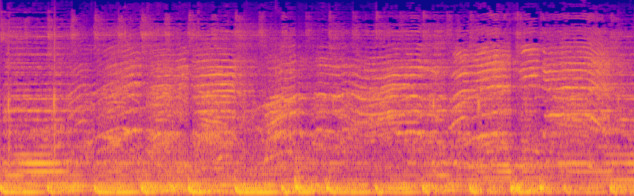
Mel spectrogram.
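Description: A group of young children shouting and cheering together, their high voices over music with a steady bass beat.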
